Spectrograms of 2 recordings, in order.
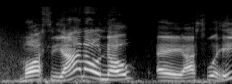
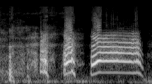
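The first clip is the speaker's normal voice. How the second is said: high laugh. Real, not acted. Laughing at his own line about lying.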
